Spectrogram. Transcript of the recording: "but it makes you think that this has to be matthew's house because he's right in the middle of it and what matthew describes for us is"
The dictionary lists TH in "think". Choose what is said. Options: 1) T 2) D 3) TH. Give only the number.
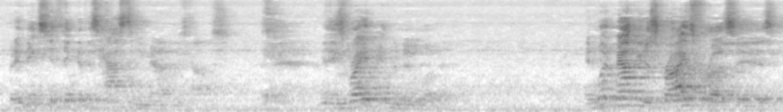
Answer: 3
